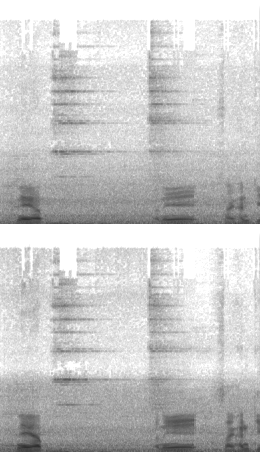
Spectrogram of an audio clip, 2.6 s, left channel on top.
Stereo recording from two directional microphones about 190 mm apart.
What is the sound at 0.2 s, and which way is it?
Speech, 5° right (ahead or behind).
